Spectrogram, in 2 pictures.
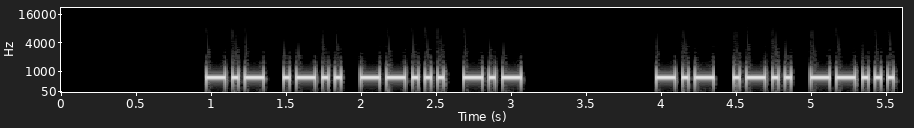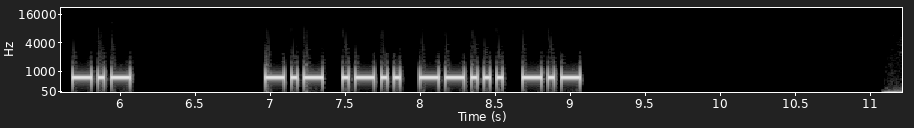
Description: Morse code, heard as a keyed tone, about 27 wpm, 700 Hz. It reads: KL7K KL7K KL7K
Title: DXCC-100 Call Signs - 4 Characters - Repeated 3x - 28wpm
